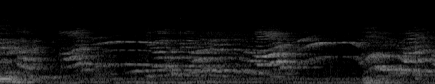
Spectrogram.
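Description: Indistinct voices talking, with children's voices among them; no clear words can be made out.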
